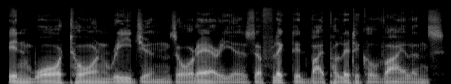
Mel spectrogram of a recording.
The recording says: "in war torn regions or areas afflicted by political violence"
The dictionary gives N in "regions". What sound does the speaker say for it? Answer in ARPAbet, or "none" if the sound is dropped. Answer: N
